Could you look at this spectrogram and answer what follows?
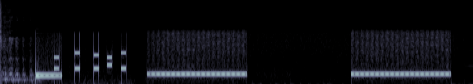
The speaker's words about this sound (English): Here we go. I'm going to dial the phone number and let you do your thing.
